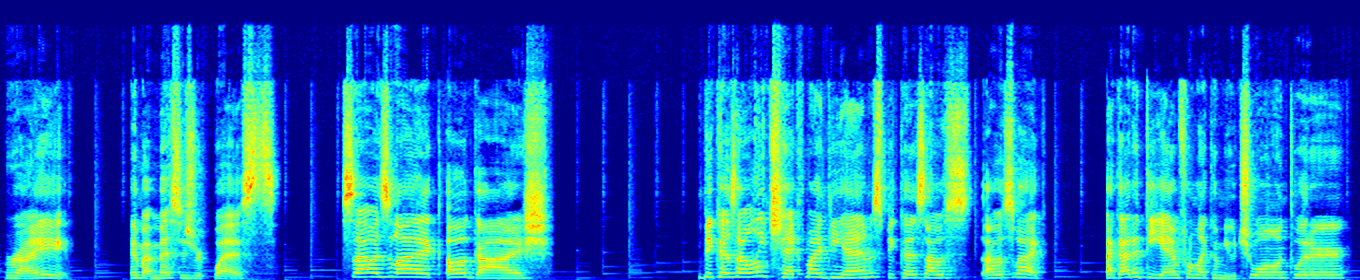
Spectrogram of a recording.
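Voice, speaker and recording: A woman with a fairly high voice streams in a cute anime streamer manner. She chats casually and rambles through her asides with an excitable streak. Music plays behind her. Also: measured pace. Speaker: VTuber livestream host. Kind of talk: casual livestream chat.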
